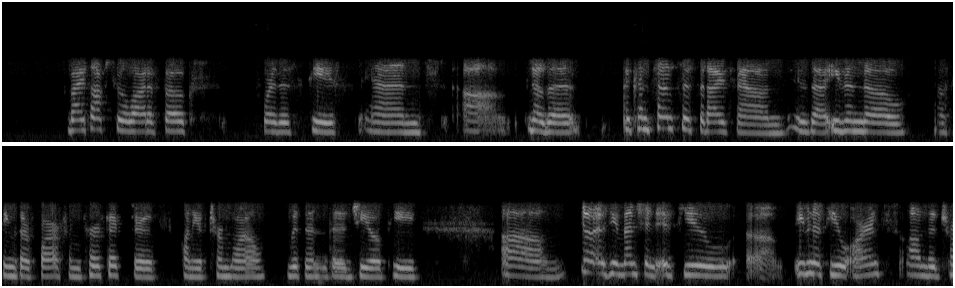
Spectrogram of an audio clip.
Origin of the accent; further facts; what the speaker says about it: Michigan, United States; I'm from Michigan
